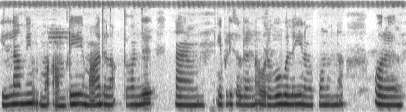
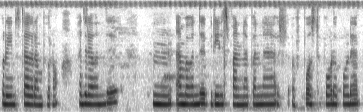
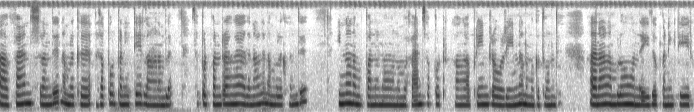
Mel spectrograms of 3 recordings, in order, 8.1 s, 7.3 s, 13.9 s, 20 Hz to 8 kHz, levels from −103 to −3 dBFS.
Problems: background sounds at intervals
